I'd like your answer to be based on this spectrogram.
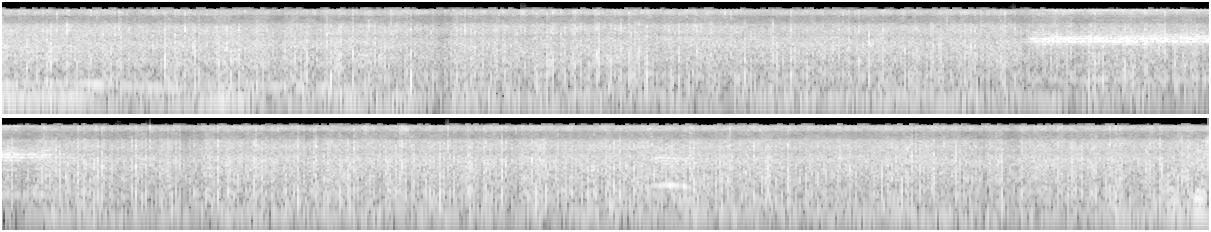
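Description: Heavy rain pours steadily at night onto a waterlogged street in Dum Dum, Kolkata, a loud, dense, unbroken hiss with faint distant sounds mixed in and no voices.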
